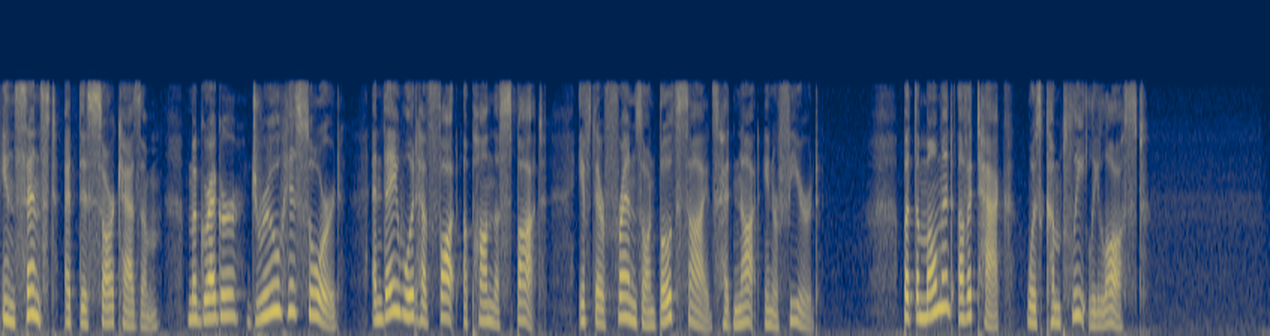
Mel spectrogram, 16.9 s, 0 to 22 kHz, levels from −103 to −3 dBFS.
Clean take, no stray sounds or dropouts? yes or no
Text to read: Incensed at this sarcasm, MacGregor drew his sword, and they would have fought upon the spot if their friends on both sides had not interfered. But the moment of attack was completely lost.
yes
